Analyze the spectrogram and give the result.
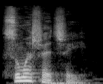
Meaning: mad, crazy
- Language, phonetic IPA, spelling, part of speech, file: Russian, [sʊmɐˈʂɛt͡ʂʂɨj], сумасшедший, adjective / noun, Ru-сумасшедший.ogg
